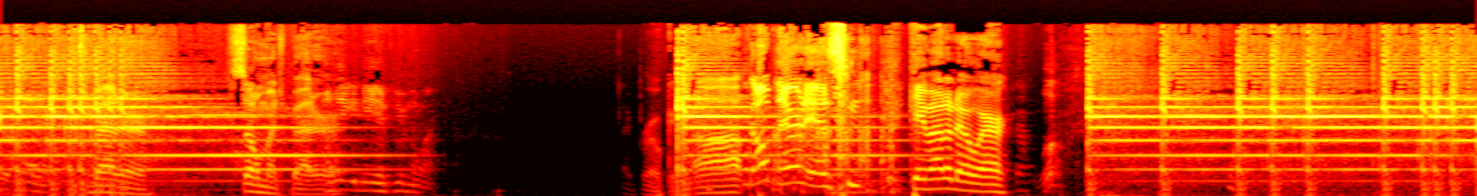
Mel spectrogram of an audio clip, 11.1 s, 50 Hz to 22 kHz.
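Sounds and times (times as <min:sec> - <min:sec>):
bright ringing bells playing a Christmas tune: 0:00.0 - 0:03.2, 0:05.1 - 0:07.5, 0:08.2 - 0:11.0
speech: 0:01.8 - 0:03.3, 0:04.8 - 0:08.0.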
